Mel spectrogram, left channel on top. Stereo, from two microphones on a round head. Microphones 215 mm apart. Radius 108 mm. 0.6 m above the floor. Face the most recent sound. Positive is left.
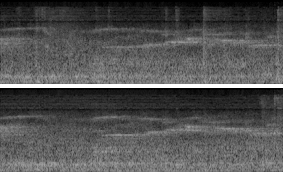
turn(degrees=-15)  # may be behind; listen again after turning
